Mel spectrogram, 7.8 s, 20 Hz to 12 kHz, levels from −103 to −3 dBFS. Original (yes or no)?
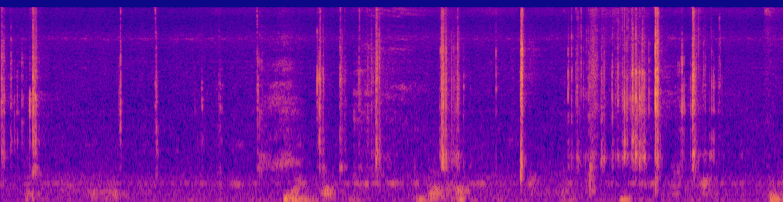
yes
